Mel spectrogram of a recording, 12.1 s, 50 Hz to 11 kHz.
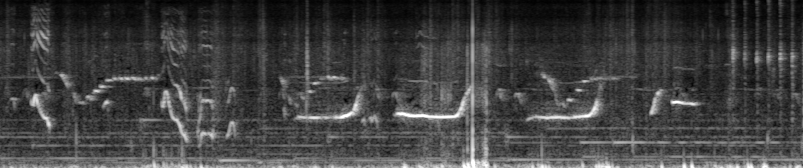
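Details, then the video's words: Rottweiler pups of Georgia's litter, day 33, Canada, with someone whistling to them: long sliding whines that dip and rise, some held flat tones, and scattered soft knocks. "Whistling With Rotti Pups"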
